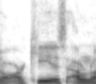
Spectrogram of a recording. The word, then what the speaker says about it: Arceus: I think what I'm most interested in is the Legends version, the Arceus or Arceus. I don't know how to pronounce Yeah, it, to yes. be honest with you. It's Arceus.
